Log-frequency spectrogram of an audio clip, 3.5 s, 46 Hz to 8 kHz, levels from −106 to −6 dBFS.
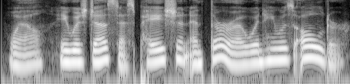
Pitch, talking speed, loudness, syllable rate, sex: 180 Hz, 205 wpm, -16 LUFS, 4.7 syllables/s, female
